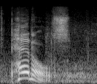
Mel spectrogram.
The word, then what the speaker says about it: pedal: Use a short S sound like red and 10, pedal. And the fast D in the middle.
